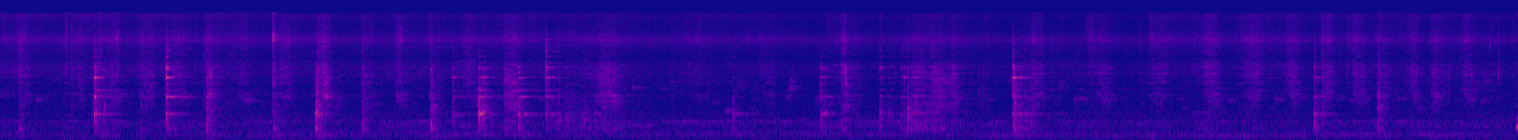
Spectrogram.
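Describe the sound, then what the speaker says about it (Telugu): Garlic chili powder fries in a pan over a low flame while a spoon stirs it, giving repeated scraping clinks in an uneven rhythm over a faint, steady sizzle. "ఇది మాడనివ్వకుండా లో ఫ్లేమ్లో కలుపుతూనే ఉండాలి"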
